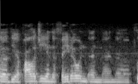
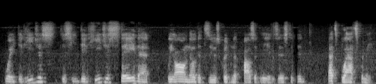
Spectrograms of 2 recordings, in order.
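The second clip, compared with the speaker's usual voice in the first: ordinary talk, nothing marked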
